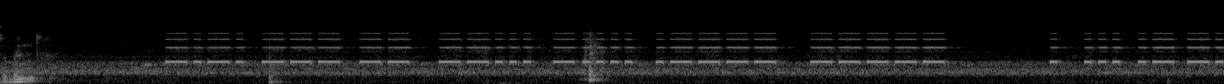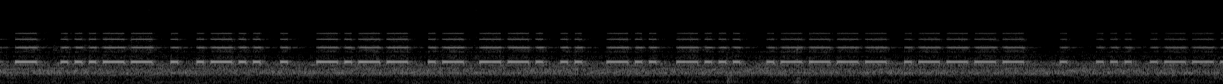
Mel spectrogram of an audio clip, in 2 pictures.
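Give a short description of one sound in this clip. A radio receiver hisses steadily with static.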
